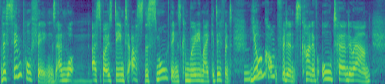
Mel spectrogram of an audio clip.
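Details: Adult woman, television host; typical speech.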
